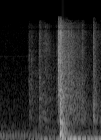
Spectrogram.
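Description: A single loud thump a little over a second in, with rustling before and after it and a short click near the end.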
